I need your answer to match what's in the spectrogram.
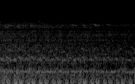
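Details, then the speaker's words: Carb sync on a twin-carb Honda Shadow VT750 V-twin (also described as "a05") at idle, with vacuum gauges on both carbs: the left carb reads about 20 and the other about 24. The idle lopes slightly unevenly because the carburetors are out of sync. "hopefully the lighting is not screwing you up but this left carb is down in the 20 range this is up in the 24 range so let's make an adjustment and see how it works"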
